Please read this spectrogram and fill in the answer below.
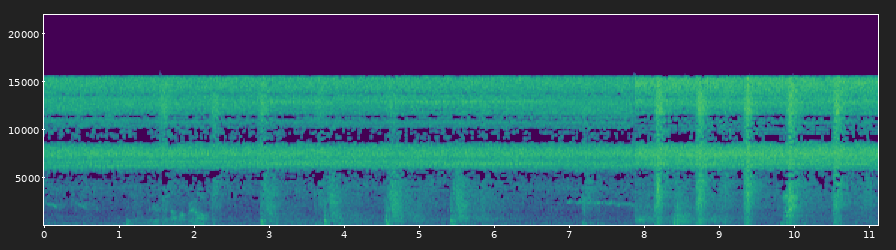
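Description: Steady, high-pitched drone of forest insects, with a series of sharp knocks over it that come faster and louder in the last few seconds. A voice is heard briefly about two seconds in.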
